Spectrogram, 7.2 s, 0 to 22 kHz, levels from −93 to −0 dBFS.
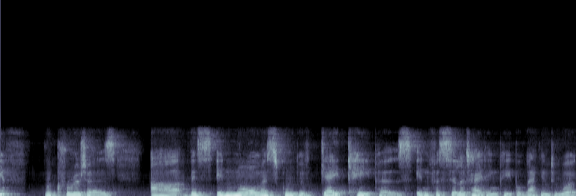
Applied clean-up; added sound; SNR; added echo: neural separator model SepFormer DNS4.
